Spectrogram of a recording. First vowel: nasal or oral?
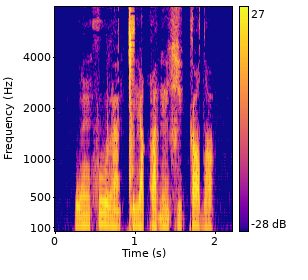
nasal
